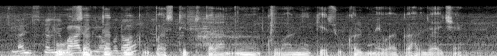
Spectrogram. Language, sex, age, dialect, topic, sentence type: Maithili, male, 56-60, Eastern / Thethi, agriculture, statement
